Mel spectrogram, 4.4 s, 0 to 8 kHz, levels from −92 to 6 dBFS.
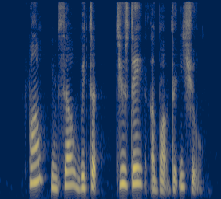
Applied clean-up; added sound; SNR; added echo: neural mask model DeepFilterNet 3.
